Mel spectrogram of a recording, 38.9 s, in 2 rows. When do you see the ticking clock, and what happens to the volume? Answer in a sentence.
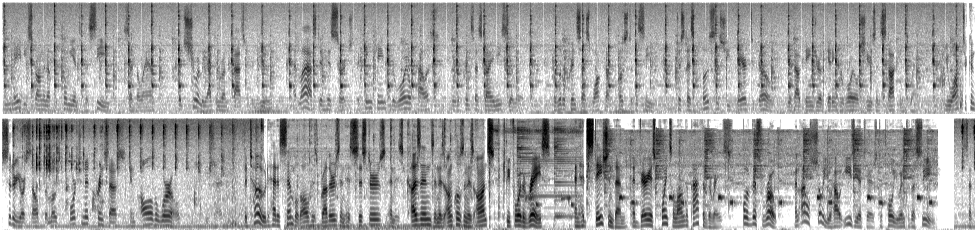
You can hear the ticking clock from 0.0 to 38.8 s, at a steady volume.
